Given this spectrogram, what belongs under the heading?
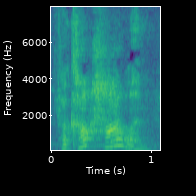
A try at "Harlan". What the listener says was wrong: It sounds like you're saying Carlin.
